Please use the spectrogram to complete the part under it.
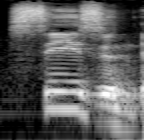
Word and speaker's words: season: season 약간 z 이렇게 뱀 지나는 소리예요. 혀 끝이 이렇게 여러분 이랑 이 사이에 여기 여기 틈에다가 혀를 내시고 z z 뭐 감자는 것처럼 떨리죠. 이 느낌이 나셔야 돼요.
